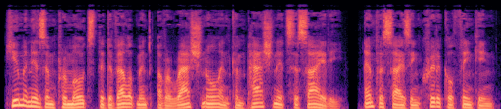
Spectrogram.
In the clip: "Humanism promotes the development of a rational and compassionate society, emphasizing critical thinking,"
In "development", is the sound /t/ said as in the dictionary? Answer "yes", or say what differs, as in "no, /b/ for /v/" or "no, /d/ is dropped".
yes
